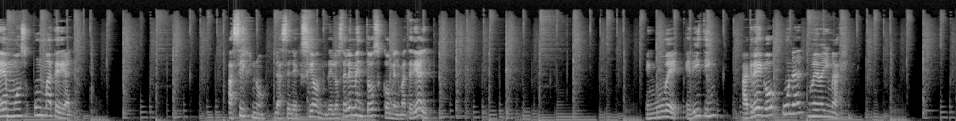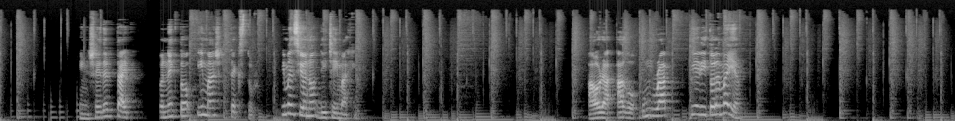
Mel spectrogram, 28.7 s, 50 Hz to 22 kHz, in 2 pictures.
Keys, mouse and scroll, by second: 1.0 click, 2.0 click, 2.4 click, 2.5 click, 5.0 click, 28.6 click.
